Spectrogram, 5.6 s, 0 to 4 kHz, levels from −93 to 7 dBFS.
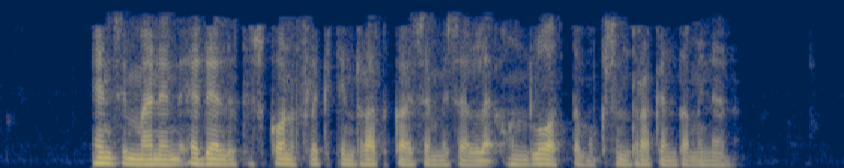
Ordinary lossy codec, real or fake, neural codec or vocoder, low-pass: MP3, 32 kbps; real; none; 3.6 kHz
